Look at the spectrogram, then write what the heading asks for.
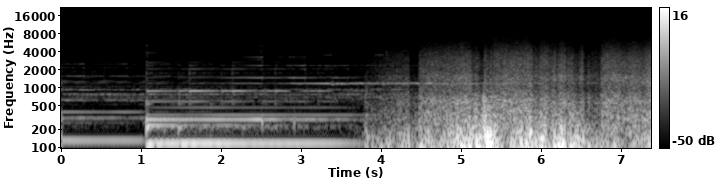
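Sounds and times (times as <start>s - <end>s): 
steady tonal hum: 0.0s - 7.3s
strong wind buffeting a microphone outdoors: 3.8s - 7.3s.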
